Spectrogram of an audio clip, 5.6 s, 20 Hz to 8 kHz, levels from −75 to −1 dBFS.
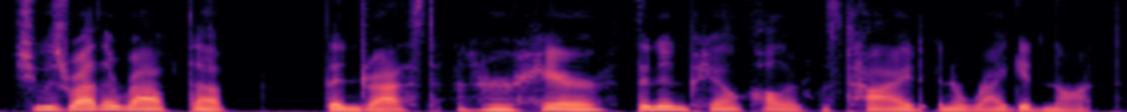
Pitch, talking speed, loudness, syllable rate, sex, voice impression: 195 Hz, 215 wpm, -18 LUFS, 5.4 syllables/s, female, feminine, adult-like, slightly relaxed, soft, intellectual, slightly calm, friendly, slightly reassuring, lively, kind, slightly modest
